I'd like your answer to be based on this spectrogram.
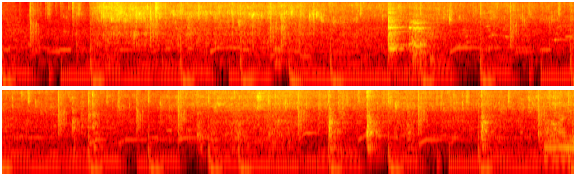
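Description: Onion frying in hot oil with mustard seeds, being stirred for a fish egg fry: a dense, steady crackling sizzle with stir-scrapes, close and continuous with no talk.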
